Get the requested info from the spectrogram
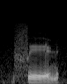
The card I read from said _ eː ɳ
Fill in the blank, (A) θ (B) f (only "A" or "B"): B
